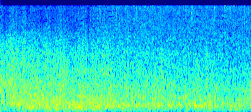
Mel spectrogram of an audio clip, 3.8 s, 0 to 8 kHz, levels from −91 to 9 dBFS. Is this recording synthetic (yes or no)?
yes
